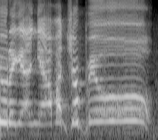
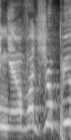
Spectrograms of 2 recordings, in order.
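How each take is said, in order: First: Ned collapsing in a high-pitched shout; wailing give-up. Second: Much higher, whimpering; Ned at the end of his rope, pleading high; whiny giving up. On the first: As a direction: let it crack into a howl. Ned breaking down, louder. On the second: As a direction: squeak it out like a beaten man. Ned breaking down. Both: Acted.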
